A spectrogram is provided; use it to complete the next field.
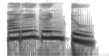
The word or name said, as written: ಅರೆಗಂಟು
